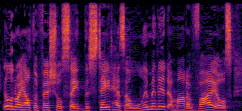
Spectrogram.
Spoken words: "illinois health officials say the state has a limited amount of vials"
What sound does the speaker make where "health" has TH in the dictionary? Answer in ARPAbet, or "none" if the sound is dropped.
TH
